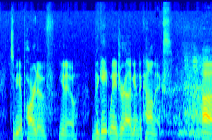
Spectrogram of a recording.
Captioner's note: laughter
